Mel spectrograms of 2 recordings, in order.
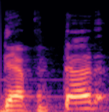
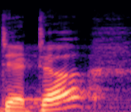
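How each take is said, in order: First: A b-like sound is heard before the t. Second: No b-like sound is heard before the t. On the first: The speaker calls it wrong. "It's never बी डेप्टर" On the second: The speaker calls it right. "It's डेटर"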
